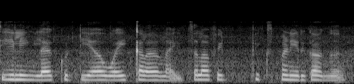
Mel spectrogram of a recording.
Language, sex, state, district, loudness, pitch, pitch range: Tamil, female, Tamil Nadu, Kanyakumari, -19 LUFS, 210 Hz, 200-220 Hz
